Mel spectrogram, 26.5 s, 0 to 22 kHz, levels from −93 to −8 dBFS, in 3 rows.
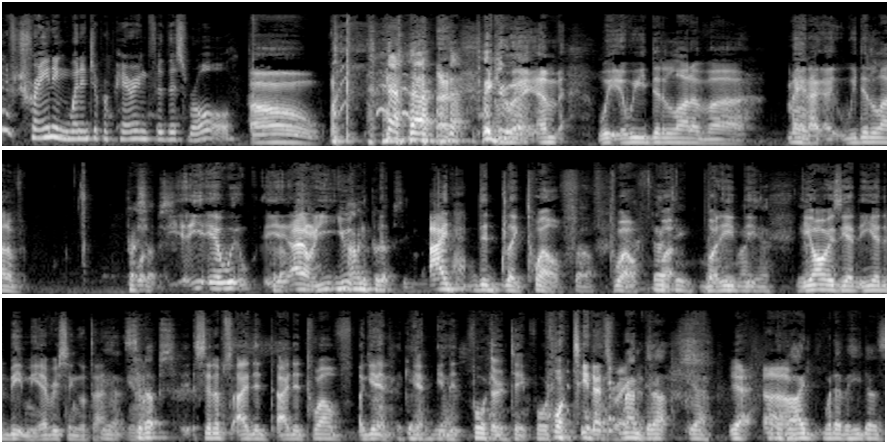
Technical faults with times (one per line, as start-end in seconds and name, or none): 19.55 compressed frames skipped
